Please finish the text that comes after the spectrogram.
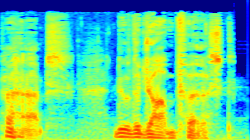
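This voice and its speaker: An actor playing a stern, commanding spymaster in a video game, with a clipped, authoritative manner. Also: male voice, low voice, animated, slow pace, breathy edge, full character voice. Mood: grave, commanding.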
